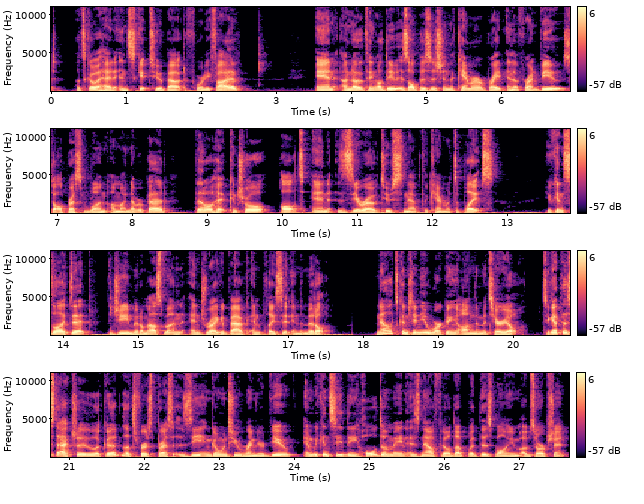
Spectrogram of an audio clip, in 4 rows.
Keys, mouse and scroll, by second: 1.9 click, 2.6-3.9 middle drag, 3.9-7.3 scroll up 2, 7.3 KP_1, 10.7 ctrl+alt+KP_0, 12.5 click, 13.0-14.3 scroll up 4, 14.3 g, 15.4 scroll up 1, 15.6 g, 16.3-17.0 scroll down 3, 17.0 g, 17.8-20.0 scroll down 1, 21.4-22.2 scroll up 1, 22.2 z.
